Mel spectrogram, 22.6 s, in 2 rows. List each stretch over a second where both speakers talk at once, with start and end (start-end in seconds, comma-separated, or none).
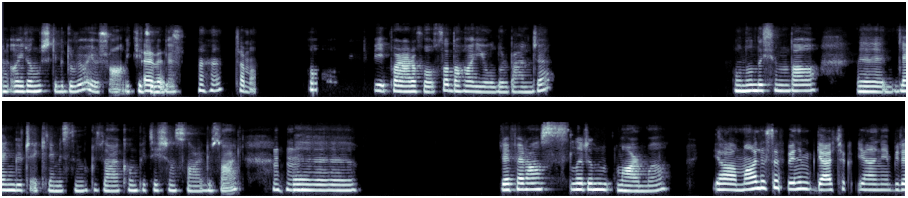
none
